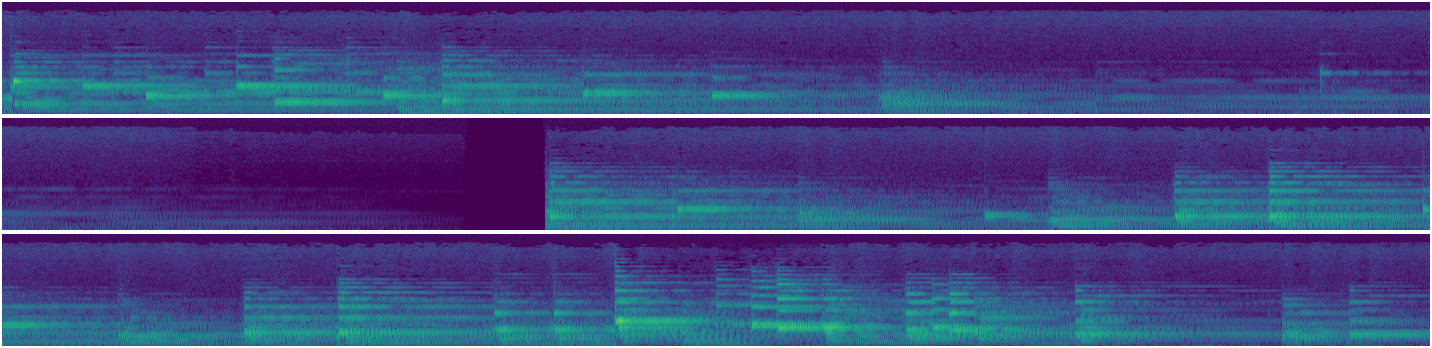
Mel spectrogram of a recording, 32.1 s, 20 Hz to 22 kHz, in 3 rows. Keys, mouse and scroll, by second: 0.0 Return, 1.6 click, 4.2 click, 6.1 click, 8.7 click, 11.8 middle click, 12.8 alt+middle click, 14.1 click, 14.9-15.3 scroll up 1, 15.3 middle click, 18.1 click, 19.7 alt+i, 22.9 alt+click, 23.4 alt+middle click, 23.9 middle click, 24.8 alt+middle click, 26.1 alt+click, 26.8 alt+middle click, 27.8 click, 28.6 alt+middle click, 30.2 click, 31.6 alt+middle click.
